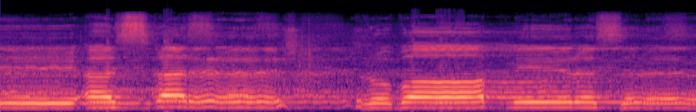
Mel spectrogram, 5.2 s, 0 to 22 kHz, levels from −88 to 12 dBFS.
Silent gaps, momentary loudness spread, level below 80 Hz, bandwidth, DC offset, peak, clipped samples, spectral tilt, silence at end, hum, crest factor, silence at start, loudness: none; 11 LU; -64 dBFS; 13.5 kHz; under 0.1%; 0 dBFS; under 0.1%; -4.5 dB/octave; 0 s; none; 12 dB; 0 s; -13 LUFS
